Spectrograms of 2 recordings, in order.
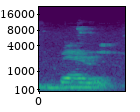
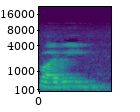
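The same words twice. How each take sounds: First: It is said like 'beri'. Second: It is not said like 'beri'. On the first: The speaker calls it right. "it's bury. It's bury someone. B E R I" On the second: The speaker calls it wrong. "It's not bury"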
